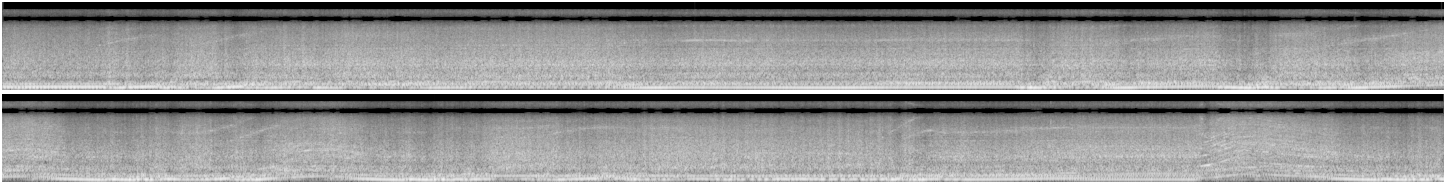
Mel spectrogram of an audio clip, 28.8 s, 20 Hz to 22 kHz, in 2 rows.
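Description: Eaton-supercharged four-valve 4.6 V8 built on a forged Lincoln Mark 8 aluminum block, idling and then revved by hand at the throttle in a string of quick blips, each rising and falling, through the middle and again near the end.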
